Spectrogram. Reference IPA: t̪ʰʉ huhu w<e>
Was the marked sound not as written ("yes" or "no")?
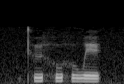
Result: no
